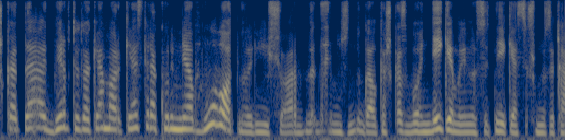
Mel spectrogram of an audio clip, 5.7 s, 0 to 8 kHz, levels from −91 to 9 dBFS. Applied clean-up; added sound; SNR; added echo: neural diffusion model UNIVERSE++.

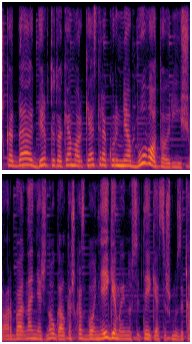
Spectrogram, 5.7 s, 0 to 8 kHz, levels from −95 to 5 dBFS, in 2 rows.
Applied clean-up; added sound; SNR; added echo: none; Acoustic guitar; 17 dB; none.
